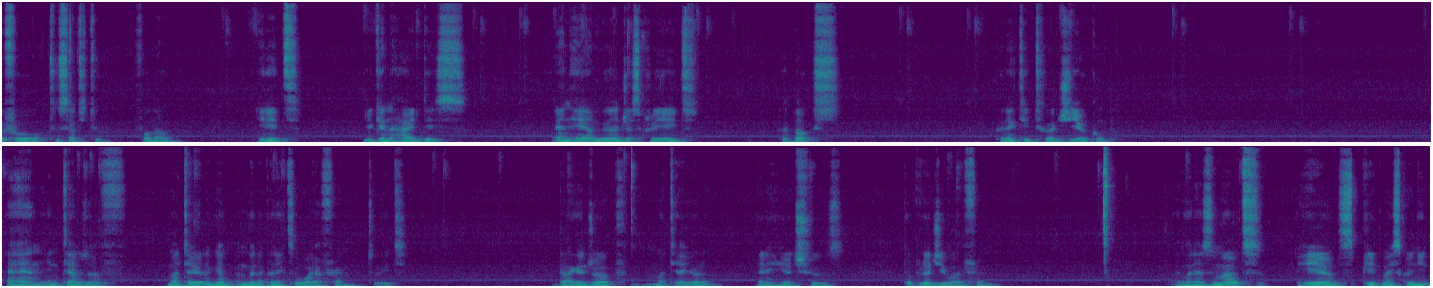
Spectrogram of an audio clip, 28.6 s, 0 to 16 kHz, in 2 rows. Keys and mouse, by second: 2.1 click, 2.7 middle click, 3.6-4.1 right drag, 4.4-5.1 typing, 4.6 click, 5.1 click, 5.4-6.9 drag, 7.4 b, 8.9 drag, 9.7-10.0 drag, 10.0-11.3 typing, 10.5 right click, 11.6-12.0 drag, 12.8 drag, 14.2 click, 15.0-15.7 drag, 16.1-16.6 drag, 17.0-17.4 drag, 18.6 click, 19.2 click, 20.1 click, 22.2 click, 23.7 click, 24.7 click, 25.5 middle click, 26.1 click.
